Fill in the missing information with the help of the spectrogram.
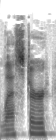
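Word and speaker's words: Leicester: the rutland dinosaur and you're googling lester it's spelled l-e-i-c-e-s-t-e-r which is not how i would spell lester yes well as an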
